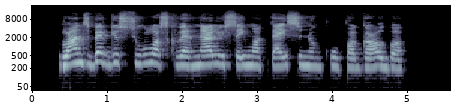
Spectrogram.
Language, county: Lithuanian, Vilnius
